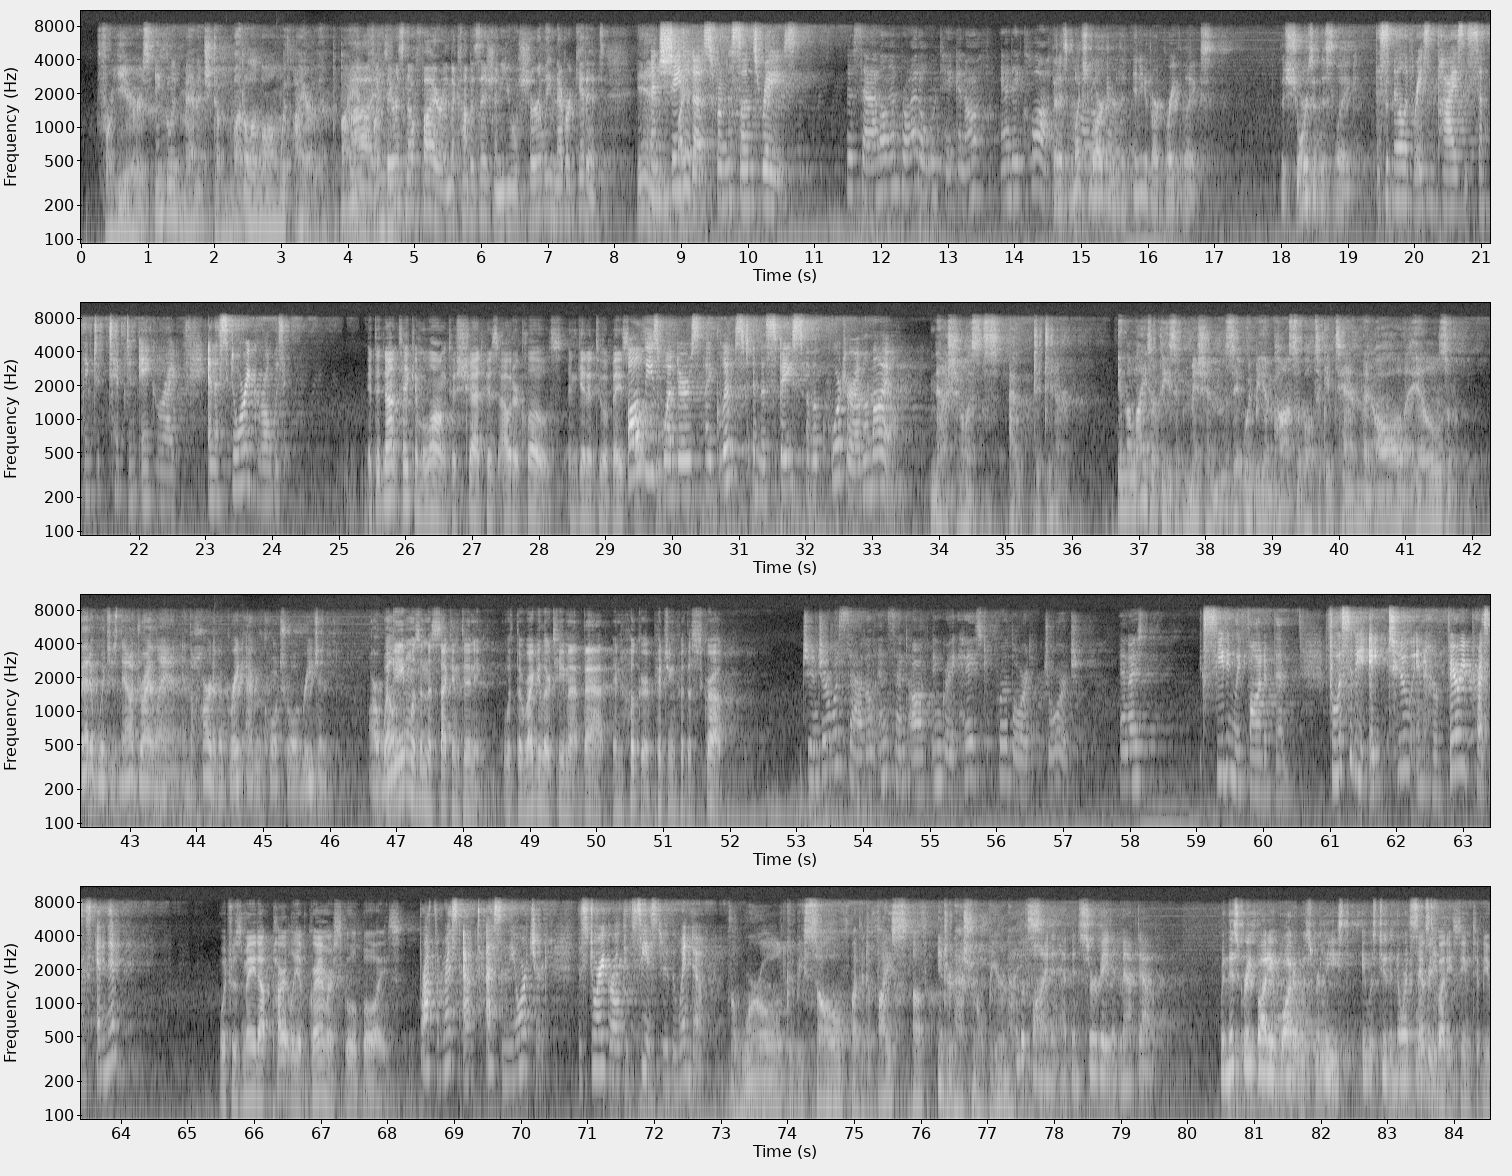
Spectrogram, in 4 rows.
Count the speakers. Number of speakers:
seven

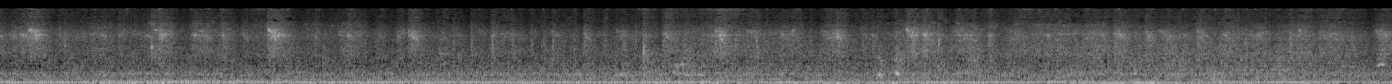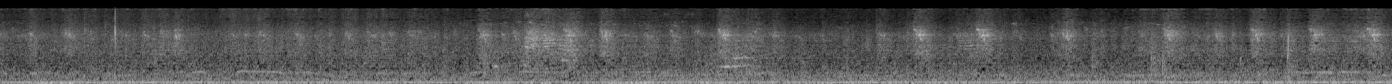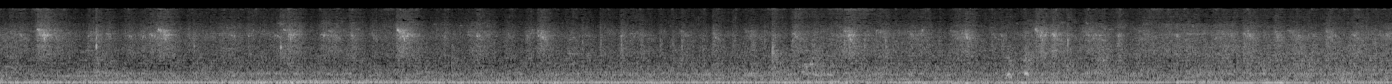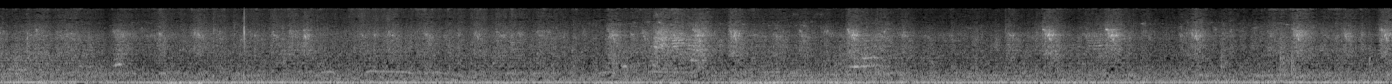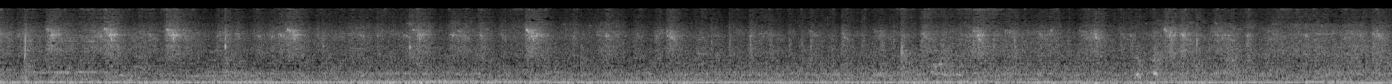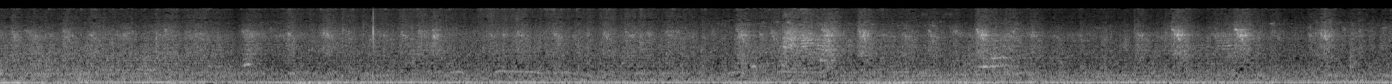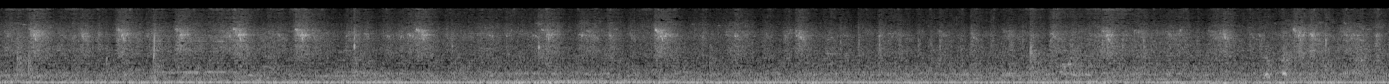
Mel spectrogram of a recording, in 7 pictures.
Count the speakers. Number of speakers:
zero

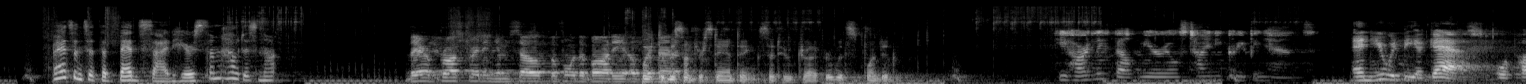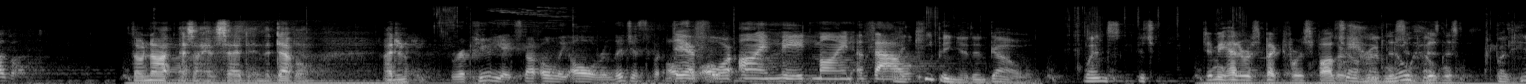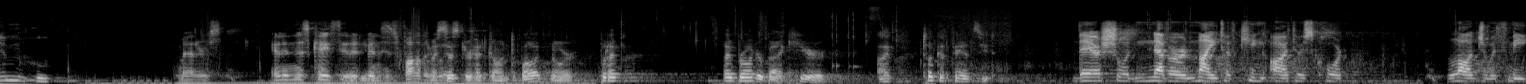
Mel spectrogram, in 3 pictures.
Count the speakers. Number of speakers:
ten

